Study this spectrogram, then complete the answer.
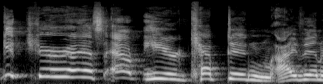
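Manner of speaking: high, drawn-out call without real volume; mock calling out. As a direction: call into a cave, stretching each word. Calling into cave in retelling.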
